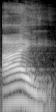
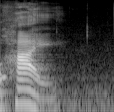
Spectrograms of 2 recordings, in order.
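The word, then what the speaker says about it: hay: means no problem no I and we're not going to say no hi their age is silent no I no I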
